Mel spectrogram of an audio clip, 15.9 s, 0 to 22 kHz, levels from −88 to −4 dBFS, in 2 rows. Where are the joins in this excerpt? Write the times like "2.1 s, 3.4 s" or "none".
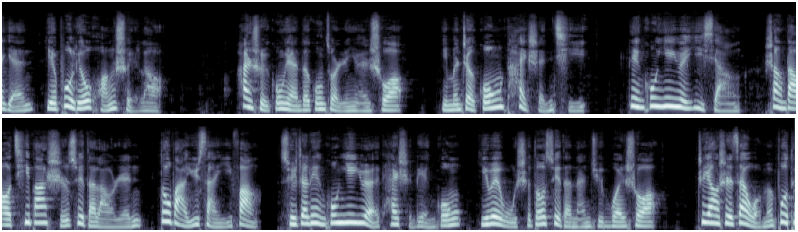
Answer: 9.5 s, 12.6 s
